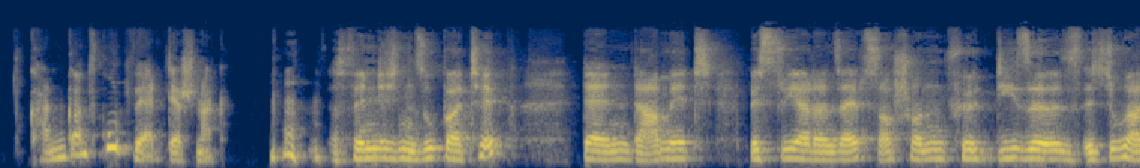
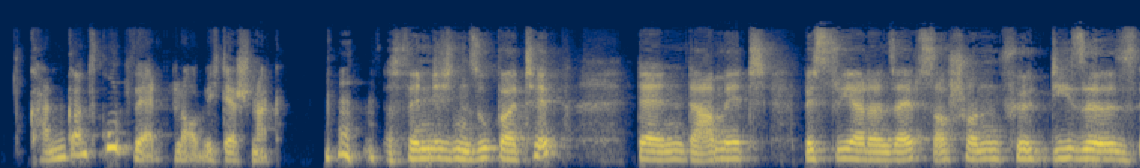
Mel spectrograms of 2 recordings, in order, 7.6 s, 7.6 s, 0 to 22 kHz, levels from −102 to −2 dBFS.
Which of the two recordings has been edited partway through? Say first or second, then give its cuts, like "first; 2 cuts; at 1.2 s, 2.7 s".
first; 1 cut; at 1.1 s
